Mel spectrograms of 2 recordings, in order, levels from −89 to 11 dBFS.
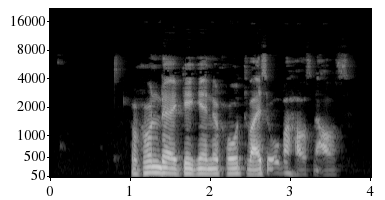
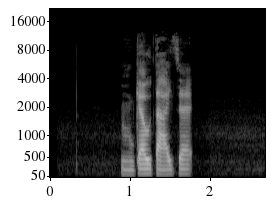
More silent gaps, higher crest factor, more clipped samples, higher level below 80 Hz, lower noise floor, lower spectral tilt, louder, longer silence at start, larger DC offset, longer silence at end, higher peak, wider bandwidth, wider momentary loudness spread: neither; second, 18 dB vs 24 dB; neither; first, -60 dBFS vs -72 dBFS; first, -80 dBFS vs -69 dBFS; first, -6.5 dB/octave vs -4.5 dB/octave; first, -18 LUFS vs -23 LUFS; about the same, 1 s vs 0.9 s; neither; second, 0.35 s vs 0.95 s; about the same, -2 dBFS vs -2 dBFS; second, 7.6 kHz vs 12.5 kHz; second, 12 LU vs 16 LU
